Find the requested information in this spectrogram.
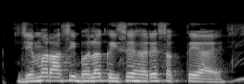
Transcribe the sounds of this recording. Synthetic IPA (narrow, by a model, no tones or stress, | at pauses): d͡ʒeːmãːɾaːsiːbʱəlaːkəɪseɦəɾeːsək̚t̪eaːɦeː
